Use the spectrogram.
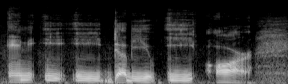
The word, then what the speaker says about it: Neewer: a company called newer I think that's how it's pronounced neew er and I read the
